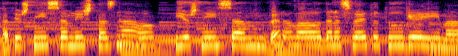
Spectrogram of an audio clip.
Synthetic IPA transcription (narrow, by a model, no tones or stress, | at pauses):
kad̪jo̞ʃniːsamniʃt̪aznao̞ | ijo̞ʃniːsamʋe̞ɾo̞ʋaod̪anasʋe̞ːt̪ut̪uːɡeima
